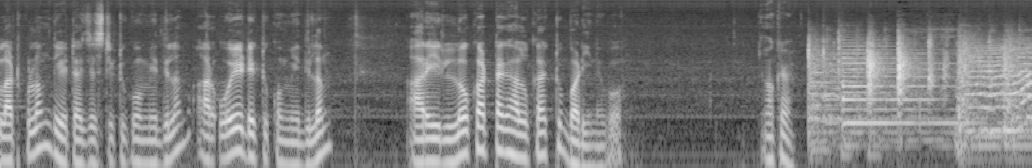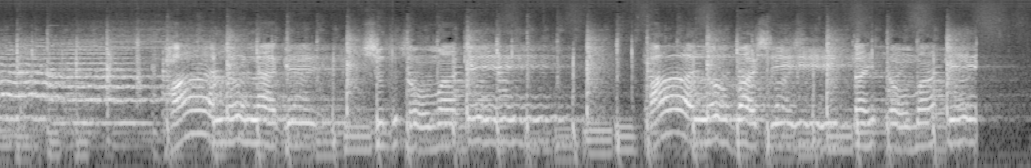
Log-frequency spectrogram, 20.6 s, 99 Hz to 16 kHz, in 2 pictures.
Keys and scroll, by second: 8.3 space, 20.2 space.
